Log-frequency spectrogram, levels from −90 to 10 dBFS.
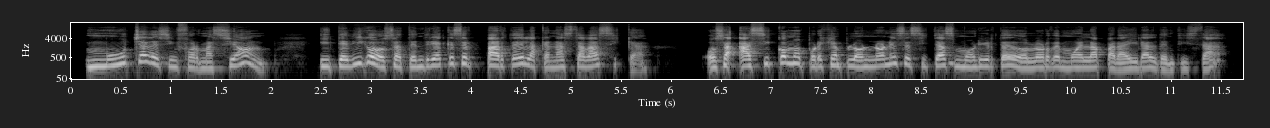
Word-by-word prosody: Mucha 220 - +1
desinformación. 175 - -3 0.5
Y 190 -1 -5
te 190 -2 +2
digo, 270 +4 +5
o - - +6
sea, 175 0 -2
tendría 190 +4 -1
que 245 +4 -4
ser 255 -1 -1
parte 205 -1 +5
de 245 - +4
la 190 -4 -1
canasta 180 +2 -4
básica. 190 +4 -5 0.5
O - - +1
sea, - - +6
así 200 +5 +4
como, 265 -1 +3
por 190 - -2
ejemplo, 200 -3 0
no 185 +3 +1
necesitas 215 -4 -2
morirte 180 - -4
de 105 - +2
dolor 170 +4 0
de 180 - -1
muela 170 +1 -1
para 145 -3 0
ir 155 +2 -4
al 165 -1 -1
dentista, 145 +1 -8
190 Hz, 165 wpm, -22 LUFS, 170-215 Hz, 0.5 s, o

